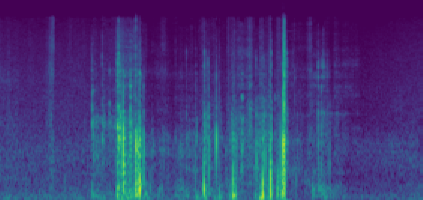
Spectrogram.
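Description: Metal tools clank against an engine.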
